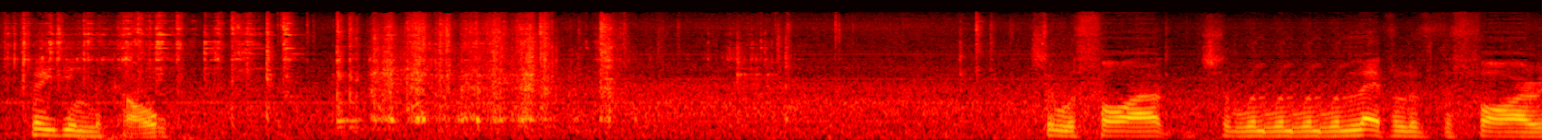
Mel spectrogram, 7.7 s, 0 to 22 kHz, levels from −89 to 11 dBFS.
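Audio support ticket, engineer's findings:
Repeated frames, 6.31–6.73 s. Stutter: one 139.3 ms stretch of audio plays three extra times, adding 418 ms to the clip. The same compressed frame run was written or sent again; the block length fits a run of about six frames.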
